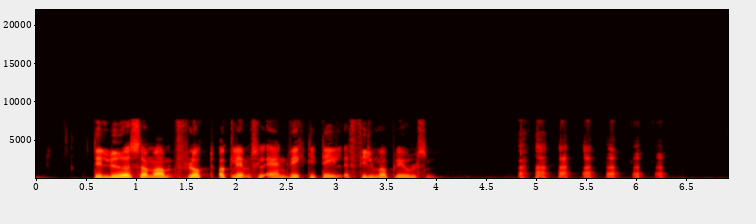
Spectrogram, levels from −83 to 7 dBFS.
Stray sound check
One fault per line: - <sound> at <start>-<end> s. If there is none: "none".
- laugh at 4.8-6.3 s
